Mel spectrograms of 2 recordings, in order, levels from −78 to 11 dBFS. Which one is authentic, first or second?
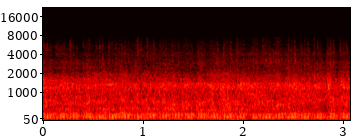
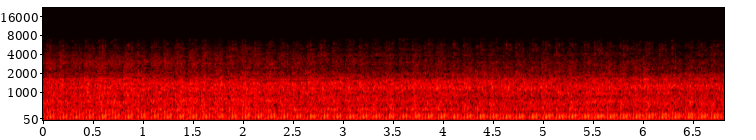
second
